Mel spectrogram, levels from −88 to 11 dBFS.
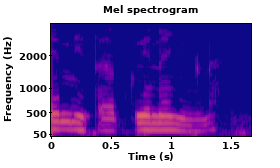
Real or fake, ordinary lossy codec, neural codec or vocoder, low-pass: fake; MP3, 32 kbps; vocoder, 44.1 kHz, 128 mel bands, Pupu-Vocoder; 3.6 kHz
